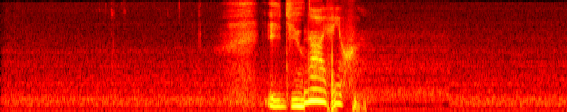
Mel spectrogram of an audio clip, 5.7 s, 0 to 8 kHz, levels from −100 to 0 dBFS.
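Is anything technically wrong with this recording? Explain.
Yes. A section at the wrong speed runs from 3.04 to 4.49 s. The speech there plays about 1.53 times faster than recorded, likely because that stretch was fitted to the wrong clock, so the voice jumps roughly seven semitones higher and sounds hurried before snapping back.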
